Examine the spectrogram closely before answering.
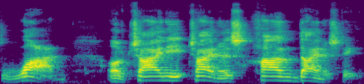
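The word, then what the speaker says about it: Yuan: Emperor Emperor Juan it's y-u-a-n is pronounced one of China China's Han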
